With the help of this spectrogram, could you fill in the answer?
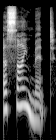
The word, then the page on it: assignment: əsáinmənt; アッサインメント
